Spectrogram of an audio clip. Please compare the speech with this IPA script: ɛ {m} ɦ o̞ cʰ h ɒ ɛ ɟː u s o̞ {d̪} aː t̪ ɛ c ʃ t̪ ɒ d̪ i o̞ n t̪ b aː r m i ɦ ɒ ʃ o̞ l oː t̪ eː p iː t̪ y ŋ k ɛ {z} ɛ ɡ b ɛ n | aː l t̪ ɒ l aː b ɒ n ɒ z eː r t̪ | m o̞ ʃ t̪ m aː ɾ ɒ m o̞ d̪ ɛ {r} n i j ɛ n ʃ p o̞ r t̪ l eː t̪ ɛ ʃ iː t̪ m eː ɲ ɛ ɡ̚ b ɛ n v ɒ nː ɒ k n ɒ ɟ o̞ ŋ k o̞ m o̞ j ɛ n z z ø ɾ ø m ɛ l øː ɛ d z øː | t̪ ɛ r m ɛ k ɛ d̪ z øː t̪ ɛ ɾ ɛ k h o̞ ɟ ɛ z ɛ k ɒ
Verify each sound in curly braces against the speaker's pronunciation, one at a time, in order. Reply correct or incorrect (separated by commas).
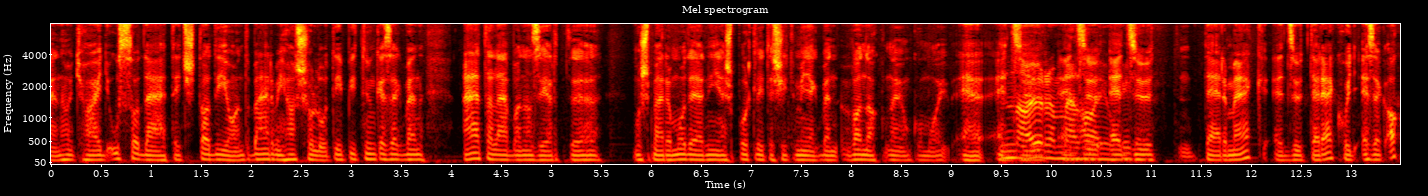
incorrect, correct, correct, correct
